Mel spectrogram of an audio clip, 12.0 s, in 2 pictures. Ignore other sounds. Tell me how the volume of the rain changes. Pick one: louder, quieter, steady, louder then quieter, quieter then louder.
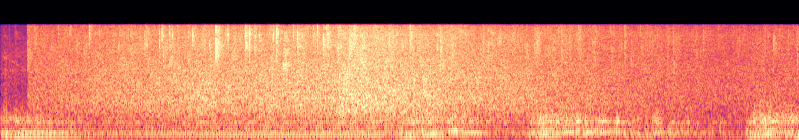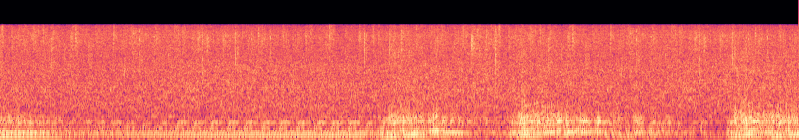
quieter.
